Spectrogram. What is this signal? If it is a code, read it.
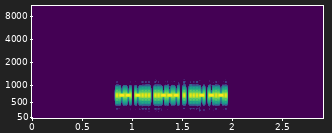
Morse code, heard as a keyed tone, about 78 wpm, 700 Hz. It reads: WB2EVC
